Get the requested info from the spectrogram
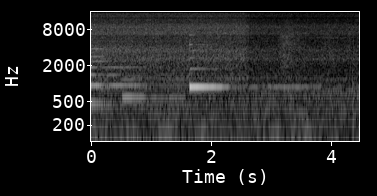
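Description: Background score music of held, sustained notes, with a louder high note entering about one and a half seconds in and slowly fading, over a steady low rumble.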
